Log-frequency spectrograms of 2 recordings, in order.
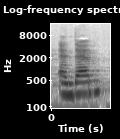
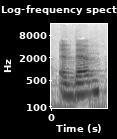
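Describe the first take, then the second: No difference in how they are said.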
